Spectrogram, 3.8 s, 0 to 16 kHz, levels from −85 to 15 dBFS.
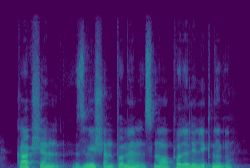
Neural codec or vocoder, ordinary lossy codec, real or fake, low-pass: codec, 44.1 kHz, 2.6 kbps, SNAC; none; fake; 14.4 kHz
